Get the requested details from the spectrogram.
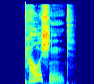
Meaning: present participle of tauschen
- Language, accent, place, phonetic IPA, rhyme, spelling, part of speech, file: German, Germany, Berlin, [ˈtaʊ̯ʃn̩t], -aʊ̯ʃn̩t, tauschend, verb, De-tauschend.ogg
